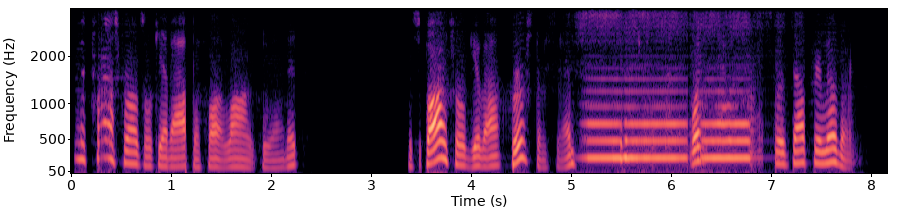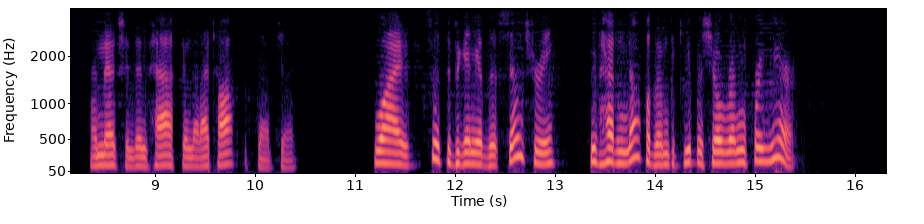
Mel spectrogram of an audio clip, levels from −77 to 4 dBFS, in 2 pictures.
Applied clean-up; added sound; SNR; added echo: neural separator model SepFormer WHAMR!.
